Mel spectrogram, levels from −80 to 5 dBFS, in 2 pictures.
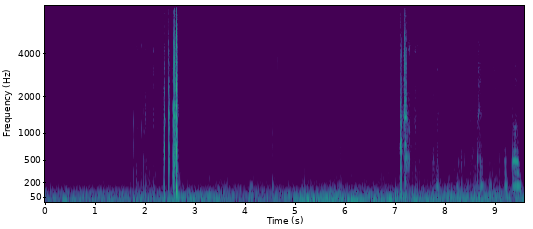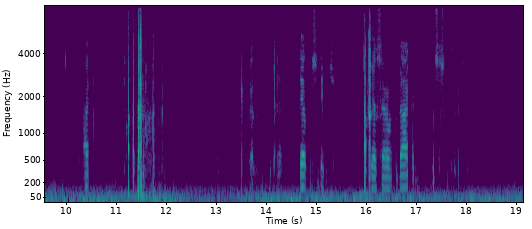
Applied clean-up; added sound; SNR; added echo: neural diffusion model UNIVERSE++.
